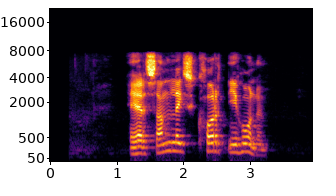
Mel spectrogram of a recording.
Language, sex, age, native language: Icelandic, male, 20-29, Icelandic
